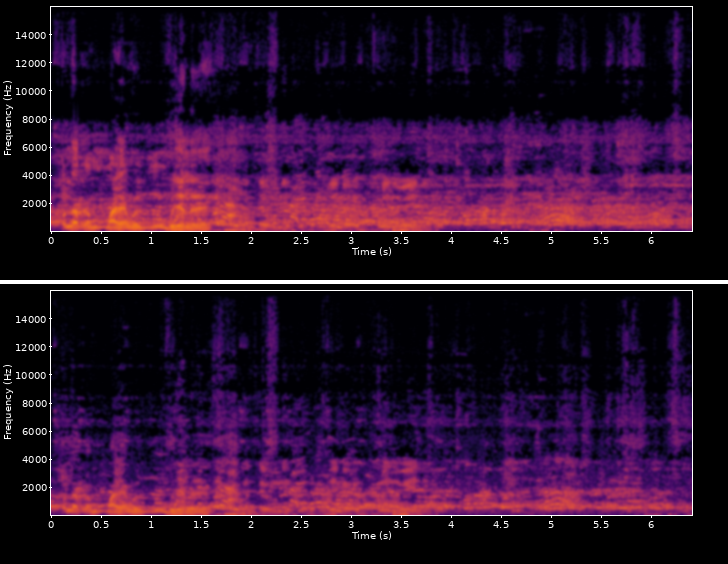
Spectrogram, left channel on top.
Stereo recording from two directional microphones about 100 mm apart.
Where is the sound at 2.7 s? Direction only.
Centre (ahead or behind).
